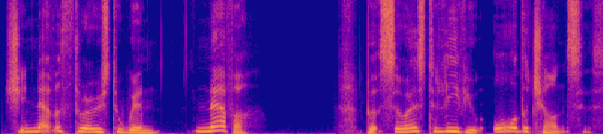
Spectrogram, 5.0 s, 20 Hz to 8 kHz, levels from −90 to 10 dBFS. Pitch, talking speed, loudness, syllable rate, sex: 180 Hz, 155 wpm, -19 LUFS, 5.2 syllables/s, male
